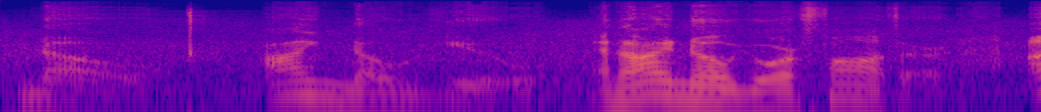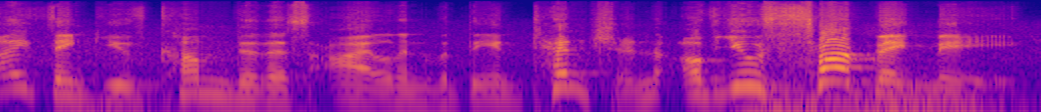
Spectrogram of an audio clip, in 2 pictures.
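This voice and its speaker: Guy acting a bossy scheming magician dad, shakespeare style, pitch swooping around, faint noise. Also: sharp tone, exaggerated voice, low-quality recording. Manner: imperious, declaiming. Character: scheming, stern father and commanding island magician. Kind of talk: improvised Shakespearean stage acting.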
